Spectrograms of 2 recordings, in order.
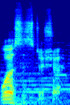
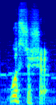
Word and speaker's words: Worcestershire: Despite being in an alliance with me, England declared war upon my vassal of Worcestershire. I pronounced that horribly, it's actually Worcestershire, which obviously seemed like a bit of a bug.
